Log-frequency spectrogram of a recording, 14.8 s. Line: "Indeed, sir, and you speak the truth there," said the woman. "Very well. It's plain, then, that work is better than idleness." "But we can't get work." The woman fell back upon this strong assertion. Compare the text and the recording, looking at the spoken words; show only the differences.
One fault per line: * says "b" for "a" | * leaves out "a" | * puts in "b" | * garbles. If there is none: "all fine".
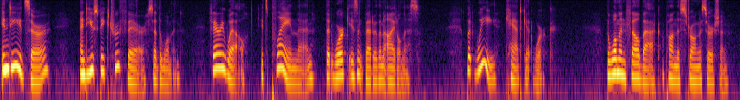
* leaves out "the"
* says "isn't" for "is"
